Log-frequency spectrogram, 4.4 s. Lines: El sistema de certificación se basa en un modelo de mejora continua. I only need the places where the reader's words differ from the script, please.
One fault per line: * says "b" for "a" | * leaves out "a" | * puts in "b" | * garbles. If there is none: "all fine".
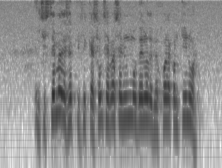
all fine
